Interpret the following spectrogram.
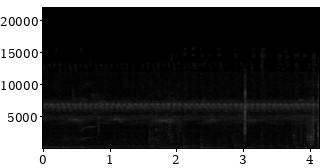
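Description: Quiet open-air ambience: a low wind rumble on the microphone under a faint steady high-pitched hum, with two faint short whistle-like glides about half a second in and a single faint tick about three seconds in.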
